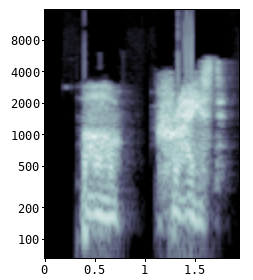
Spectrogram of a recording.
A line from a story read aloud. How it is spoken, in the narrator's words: I said hoarsely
